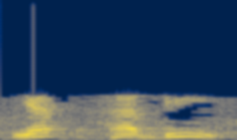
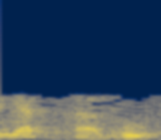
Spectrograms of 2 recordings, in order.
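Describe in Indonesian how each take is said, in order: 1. Kata ini berakhir dengan vokal i. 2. Kata ini berakhir dengan vokal u. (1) "ini baca kasrah ya" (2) "harus marfu' dengan dhammah"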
